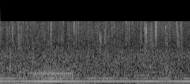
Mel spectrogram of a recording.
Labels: {"label": "biophony, midshipman", "recorder": "SoundTrap 500"}
{"label": "biophony, croak", "recorder": "SoundTrap 500"}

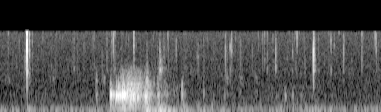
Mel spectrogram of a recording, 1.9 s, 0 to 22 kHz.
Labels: {"label": "biophony, low growl", "recorder": "SoundTrap 300"}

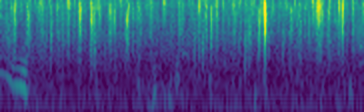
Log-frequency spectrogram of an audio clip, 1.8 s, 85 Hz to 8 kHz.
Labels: {"label": "biophony, cascading saw", "recorder": "SoundTrap 600 or HydroMoth"}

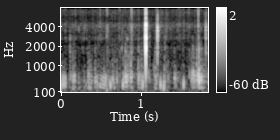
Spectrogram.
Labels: {"label": "biophony, sea urchins (Echinidae)", "recorder": "SoundTrap 600 or HydroMoth"}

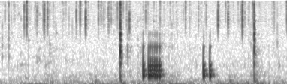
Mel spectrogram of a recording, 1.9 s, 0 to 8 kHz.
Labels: {"label": "biophony, knock croak", "recorder": "SoundTrap 300"}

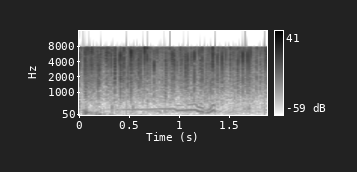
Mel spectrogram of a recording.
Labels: {"label": "biophony, cascading saw", "recorder": "SoundTrap 600 or HydroMoth"}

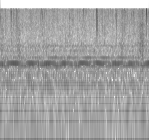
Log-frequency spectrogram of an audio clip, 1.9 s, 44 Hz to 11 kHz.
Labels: {"label": "anthrophony, boat engine", "recorder": "SoundTrap 500"}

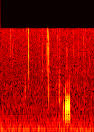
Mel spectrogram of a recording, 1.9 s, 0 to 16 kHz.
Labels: {"label": "biophony, knock croak", "recorder": "SoundTrap 300"}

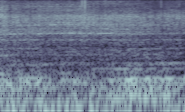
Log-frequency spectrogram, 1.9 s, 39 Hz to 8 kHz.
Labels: {"label": "anthrophony, boat engine", "recorder": "SoundTrap 500"}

